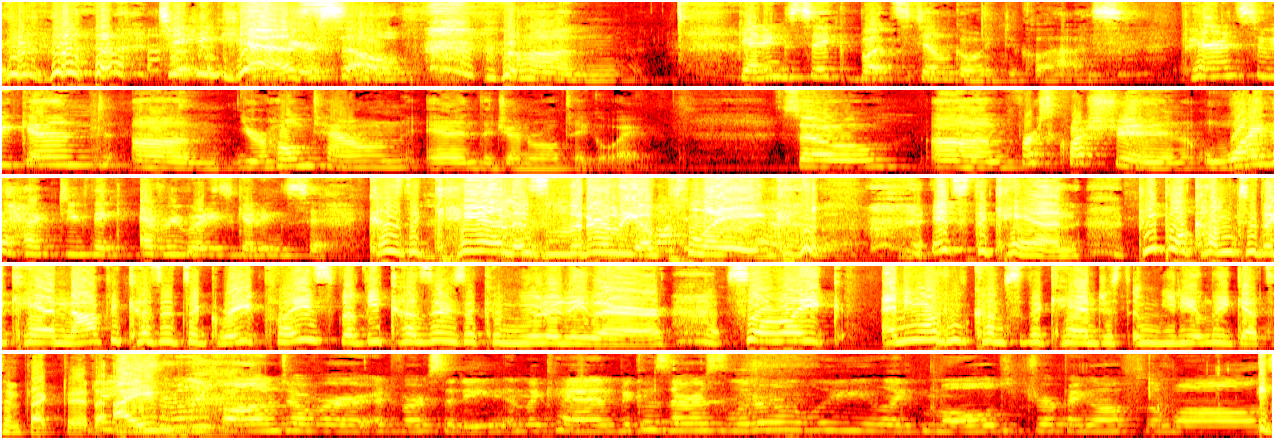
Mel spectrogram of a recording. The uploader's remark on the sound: We got bad audio but good vibes.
